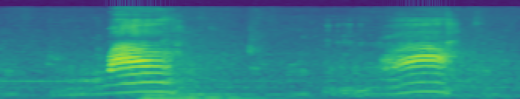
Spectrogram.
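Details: GorGor, a domestic cat jealous of his feline housemate, voicing his frustrations indoors: two drawn-out, harmonically rich meows about two seconds apart, each rising then falling, over a low steady hum.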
